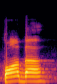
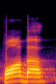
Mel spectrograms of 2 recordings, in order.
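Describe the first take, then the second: Both takes have the same delivery.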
